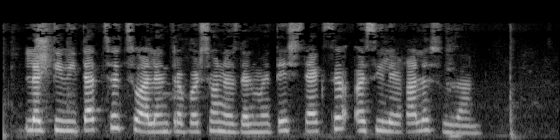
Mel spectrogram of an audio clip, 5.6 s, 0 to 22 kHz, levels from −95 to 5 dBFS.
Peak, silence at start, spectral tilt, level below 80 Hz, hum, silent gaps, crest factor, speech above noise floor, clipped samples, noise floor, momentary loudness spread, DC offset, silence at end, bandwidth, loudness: -2 dBFS; 0.05 s; -2.5 dB/octave; -64 dBFS; none; none; 20 dB; 24 dB; under 0.1%; -46 dBFS; 8 LU; under 0.1%; 0.45 s; 12 kHz; -21 LUFS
